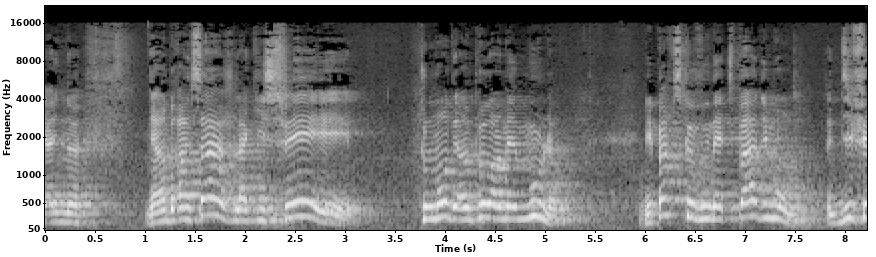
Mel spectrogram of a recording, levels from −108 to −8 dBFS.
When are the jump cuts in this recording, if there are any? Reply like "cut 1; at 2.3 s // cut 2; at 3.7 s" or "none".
none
